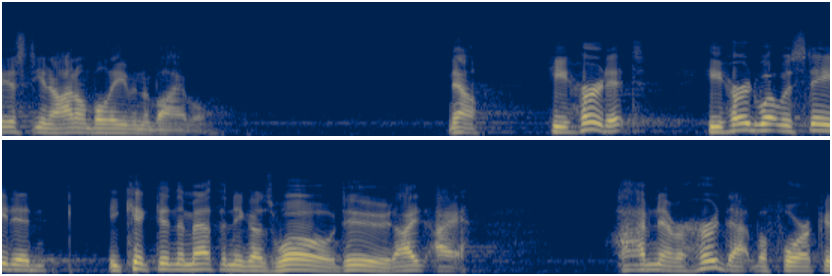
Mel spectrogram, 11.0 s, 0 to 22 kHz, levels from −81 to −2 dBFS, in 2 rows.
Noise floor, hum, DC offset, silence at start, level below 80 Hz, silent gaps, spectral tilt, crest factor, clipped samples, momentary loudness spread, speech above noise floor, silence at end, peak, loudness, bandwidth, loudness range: -72 dBFS; none; under 0.1%; 0 s; -76 dBFS; none; -8 dB/octave; 20 dB; under 0.1%; 11 LU; 44 dB; 0 s; -10 dBFS; -29 LUFS; 8.2 kHz; 6 LU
